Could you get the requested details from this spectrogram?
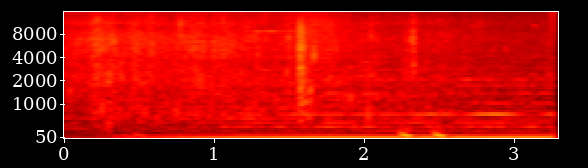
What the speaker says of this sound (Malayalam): ഒരു സ്പീഡ് ബോട്ട് പോകുന്നുണ്ടോ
